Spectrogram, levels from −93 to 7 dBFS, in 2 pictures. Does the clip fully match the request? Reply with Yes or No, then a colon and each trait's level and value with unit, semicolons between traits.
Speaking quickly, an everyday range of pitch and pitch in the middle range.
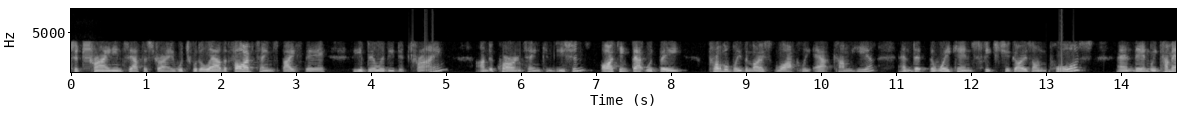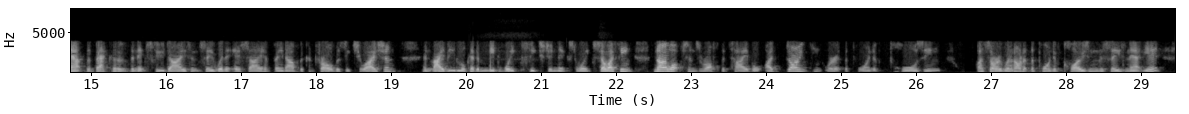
No: fast, 210 wpm; narrow, 2.3 semitones; medium, 165 Hz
